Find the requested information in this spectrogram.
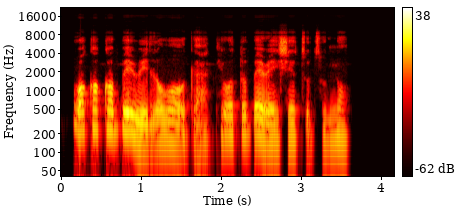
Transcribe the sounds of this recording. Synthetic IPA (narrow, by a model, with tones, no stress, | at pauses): wɔ˦kɔ˦kɔ˦be˦˨ɾe˨lɔ˦wɔ˦ɔ̰˨ɡa̰˨˦ki˦wɔ˦to˦bɛ˦˨ɾɛ˧i˧˦ʃɛ˦tu˨tũ˨˦nãː˦˨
